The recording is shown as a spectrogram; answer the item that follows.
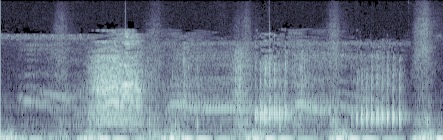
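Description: A sound-effect dragon roar about a second in, followed by rattling growls, over low rumbling thuds.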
